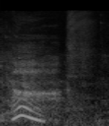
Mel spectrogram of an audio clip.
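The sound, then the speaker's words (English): A church audience lets out a brief collective gasp at the announcement of a sermon on one Bible book every Sunday, a voiced rising-then-falling "ooh" lasting about half a second, followed by a quiet murmur. “I hear those gasps.”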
